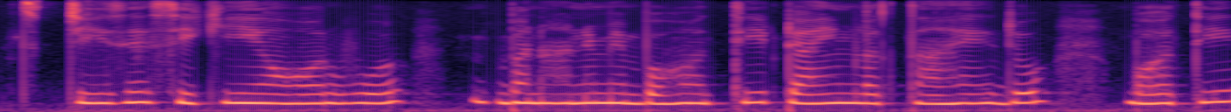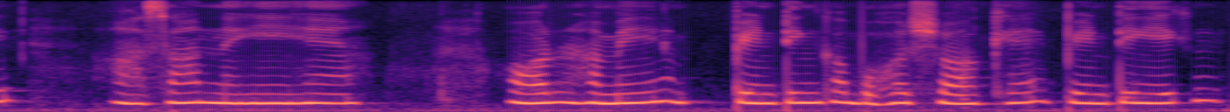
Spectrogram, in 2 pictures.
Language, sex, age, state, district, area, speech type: Urdu, female, 18-30, Telangana, Hyderabad, urban, spontaneous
